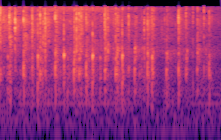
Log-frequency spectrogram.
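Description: A small group of people clapping by hand: many quick, uneven claps overlapping.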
